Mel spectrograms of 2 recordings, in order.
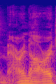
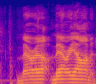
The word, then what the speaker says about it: Mariana: No, you said marinara. Marinara? Yeah, Marinara Trench, man. The first time you went through, you said marinara, like a pizza.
